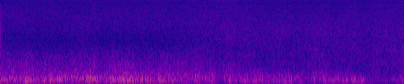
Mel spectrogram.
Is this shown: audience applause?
no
